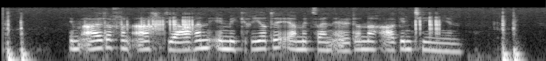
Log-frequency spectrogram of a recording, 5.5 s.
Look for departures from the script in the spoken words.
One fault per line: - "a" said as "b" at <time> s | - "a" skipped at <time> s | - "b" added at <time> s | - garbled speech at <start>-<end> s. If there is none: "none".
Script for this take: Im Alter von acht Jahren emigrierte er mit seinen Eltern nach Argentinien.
none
